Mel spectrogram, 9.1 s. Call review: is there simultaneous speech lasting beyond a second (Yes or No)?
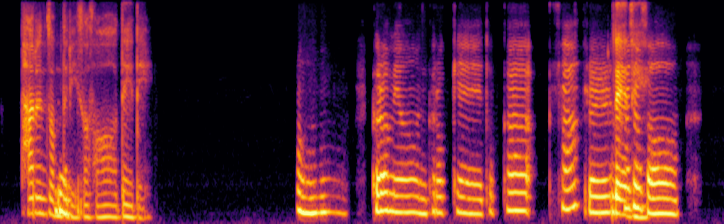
No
